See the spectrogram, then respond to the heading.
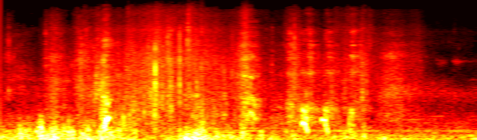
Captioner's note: chortling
